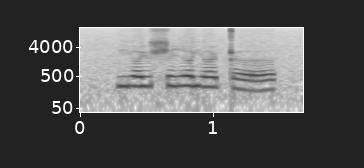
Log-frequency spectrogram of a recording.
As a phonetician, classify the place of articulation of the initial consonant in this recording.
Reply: palatal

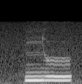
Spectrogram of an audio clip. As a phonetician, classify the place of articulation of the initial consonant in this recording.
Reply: palatal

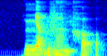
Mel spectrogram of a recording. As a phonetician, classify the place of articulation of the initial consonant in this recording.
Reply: palatal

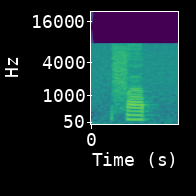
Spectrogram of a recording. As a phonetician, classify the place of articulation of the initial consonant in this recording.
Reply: labial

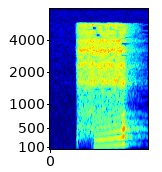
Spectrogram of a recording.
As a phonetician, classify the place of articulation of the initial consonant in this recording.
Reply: glottal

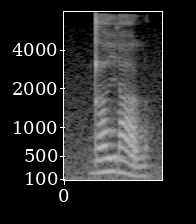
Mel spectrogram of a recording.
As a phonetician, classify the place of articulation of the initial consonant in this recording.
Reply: retroflex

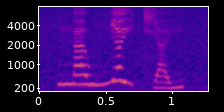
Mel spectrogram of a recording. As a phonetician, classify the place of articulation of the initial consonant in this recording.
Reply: velar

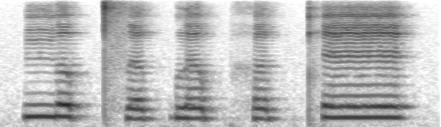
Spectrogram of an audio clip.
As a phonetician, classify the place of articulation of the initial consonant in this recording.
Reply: velar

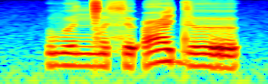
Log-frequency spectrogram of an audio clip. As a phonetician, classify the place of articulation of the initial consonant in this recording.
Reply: labial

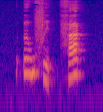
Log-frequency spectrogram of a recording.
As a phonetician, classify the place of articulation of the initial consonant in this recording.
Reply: glottal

